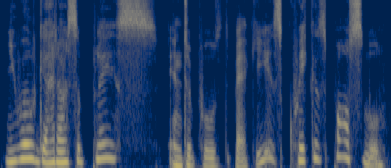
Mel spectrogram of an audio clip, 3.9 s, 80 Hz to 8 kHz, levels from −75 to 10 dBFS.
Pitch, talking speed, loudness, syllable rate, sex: 200 Hz, 185 wpm, -20 LUFS, 5.1 syllables/s, female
